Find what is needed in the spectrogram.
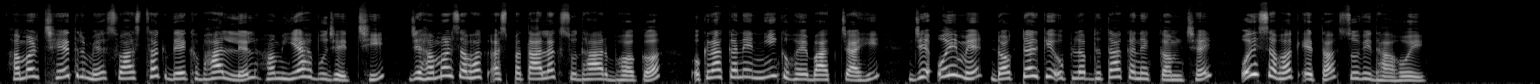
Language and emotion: Maithili, neutral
